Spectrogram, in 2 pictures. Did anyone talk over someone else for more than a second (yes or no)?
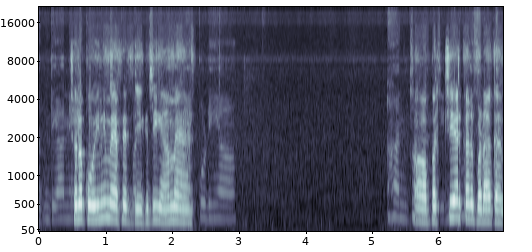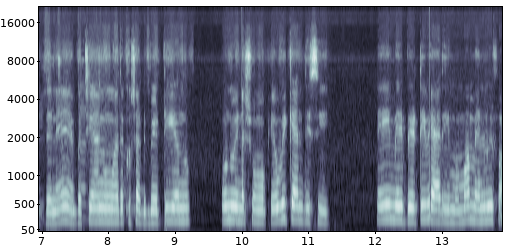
yes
